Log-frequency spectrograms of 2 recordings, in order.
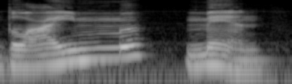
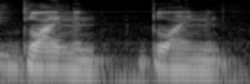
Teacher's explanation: The one in the middle might be deleted, and then you have blind man. But then when n is before a bilabial sound, it's assimilated, right? So you end up saying blind man, and then you have two ms.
